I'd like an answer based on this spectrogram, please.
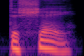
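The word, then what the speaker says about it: de Chelly: Canyon Deelli, pronounced duchay, has been continuously inhabited for over 5,000 years.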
